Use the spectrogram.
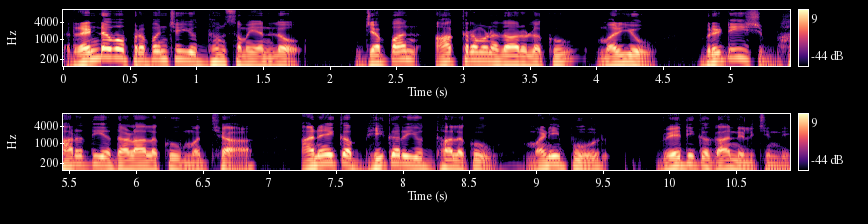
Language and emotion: Telugu, neutral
